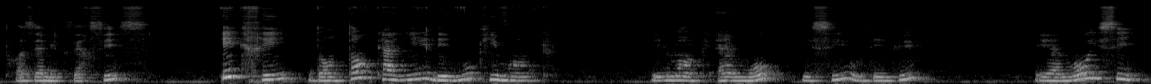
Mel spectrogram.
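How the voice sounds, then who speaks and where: A woman teacher, slowly drilling French syllables for young children and repeating each one. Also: medium pitch, expressive, mellow. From Algeria. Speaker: primary school French teacher. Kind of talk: reading lesson for young children. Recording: roomy echo.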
